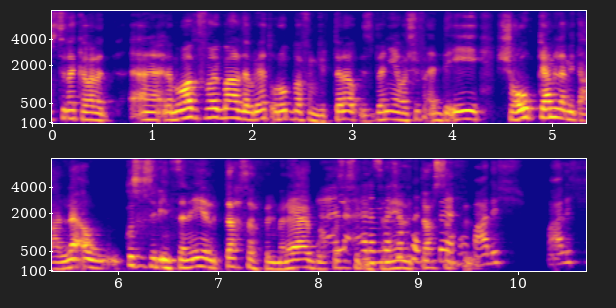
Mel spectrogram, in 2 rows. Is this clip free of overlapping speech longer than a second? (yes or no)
no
